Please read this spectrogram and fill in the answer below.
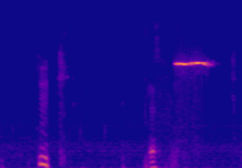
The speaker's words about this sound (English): That was a door.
